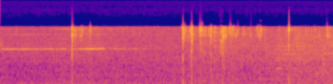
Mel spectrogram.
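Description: Metal handcuffs clink.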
